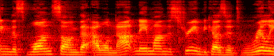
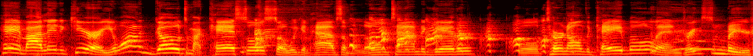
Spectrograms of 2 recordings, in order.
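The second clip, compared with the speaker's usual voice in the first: southern drawl stretching every word out; 3 dB louder than usual. Speaking as Strahd to Kira, Strahd with a southern drawl. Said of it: "imagine Strahd with a southern drawl".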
